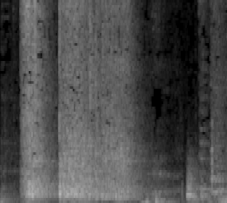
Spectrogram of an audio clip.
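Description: Packing tape being pulled off the roll: a short rip, then a longer rip of about a second that fades away.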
